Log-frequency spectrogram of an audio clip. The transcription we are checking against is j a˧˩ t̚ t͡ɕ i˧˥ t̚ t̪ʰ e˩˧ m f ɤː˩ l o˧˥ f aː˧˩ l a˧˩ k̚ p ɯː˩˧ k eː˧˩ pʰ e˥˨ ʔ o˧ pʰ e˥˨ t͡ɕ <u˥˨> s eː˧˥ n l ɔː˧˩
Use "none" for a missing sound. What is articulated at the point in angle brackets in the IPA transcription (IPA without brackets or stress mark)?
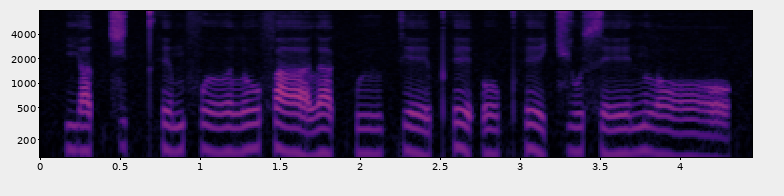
u˧˥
